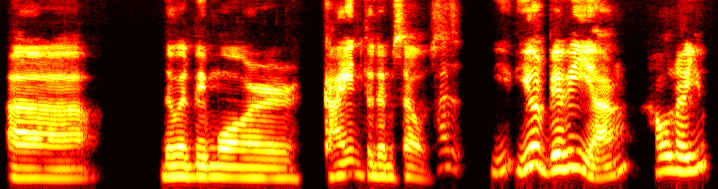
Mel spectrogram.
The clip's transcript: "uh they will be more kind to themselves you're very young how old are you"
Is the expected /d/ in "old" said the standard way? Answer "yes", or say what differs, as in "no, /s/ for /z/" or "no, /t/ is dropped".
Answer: no, /d/ is dropped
